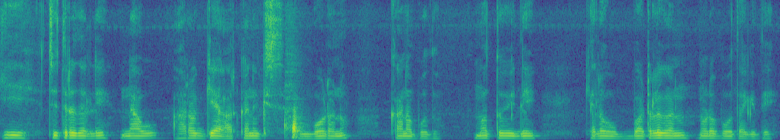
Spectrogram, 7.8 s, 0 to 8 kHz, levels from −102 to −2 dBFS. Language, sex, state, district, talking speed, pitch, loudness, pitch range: Kannada, male, Karnataka, Koppal, 90 wpm, 135 Hz, -25 LUFS, 130-140 Hz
